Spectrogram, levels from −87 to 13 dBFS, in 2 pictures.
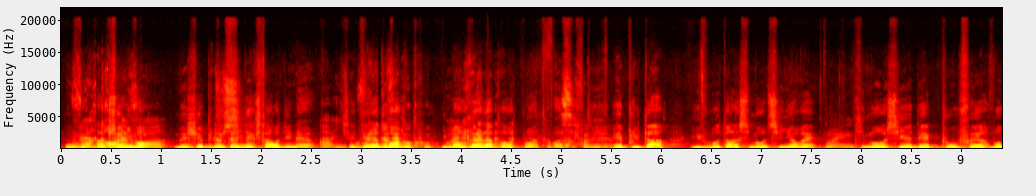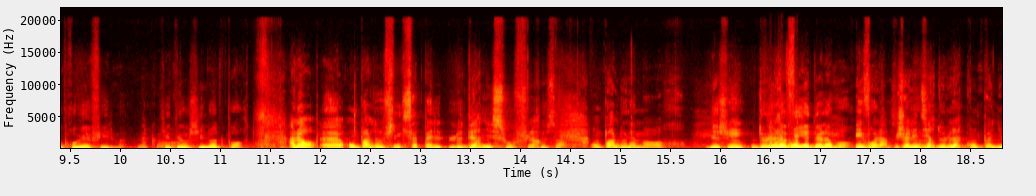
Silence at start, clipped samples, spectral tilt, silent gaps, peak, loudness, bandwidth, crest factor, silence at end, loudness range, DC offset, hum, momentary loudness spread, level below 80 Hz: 0.05 s; 0.1%; -7.5 dB/octave; none; 0 dBFS; -15 LUFS; 16 kHz; 14 dB; 0 s; 5 LU; under 0.1%; none; 13 LU; -44 dBFS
